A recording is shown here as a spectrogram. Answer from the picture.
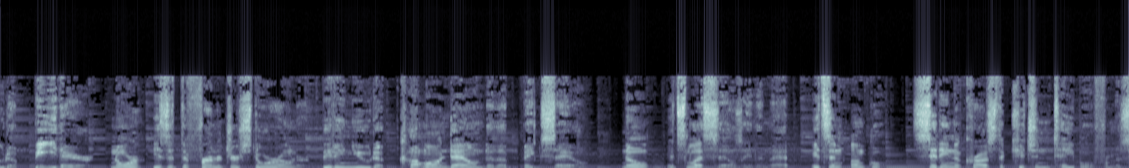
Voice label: Conversational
